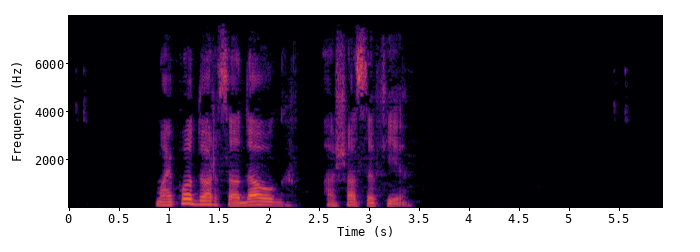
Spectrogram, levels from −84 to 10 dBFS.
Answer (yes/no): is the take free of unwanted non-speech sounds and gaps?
yes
